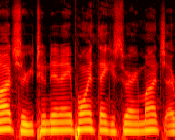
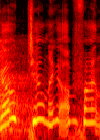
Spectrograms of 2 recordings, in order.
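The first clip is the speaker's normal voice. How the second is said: put-on much higher, childlike squeak; little brother's voice; 12 semitones higher, 3 dB quieter than usual. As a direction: pitch way up like a little kid. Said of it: "then he'd be like".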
